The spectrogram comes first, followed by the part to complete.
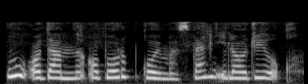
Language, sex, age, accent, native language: Uzbek, female, under 19, Toshkent shahri, Uzbek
